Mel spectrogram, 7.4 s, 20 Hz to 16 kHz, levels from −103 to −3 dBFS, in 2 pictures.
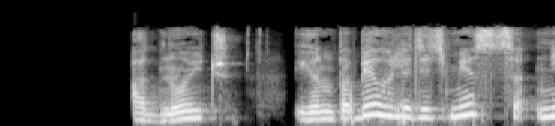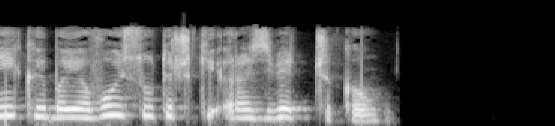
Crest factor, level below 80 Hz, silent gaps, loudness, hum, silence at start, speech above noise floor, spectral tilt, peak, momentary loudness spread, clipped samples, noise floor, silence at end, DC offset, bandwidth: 14 dB; -52 dBFS; 1.92-1.96 s; -13 LUFS; none; 0.9 s; over 77 dB; -3.5 dB/octave; 0 dBFS; 7 LU; under 0.1%; under -90 dBFS; 1.15 s; under 0.1%; 8 kHz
